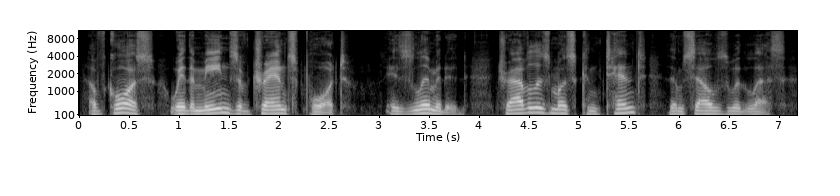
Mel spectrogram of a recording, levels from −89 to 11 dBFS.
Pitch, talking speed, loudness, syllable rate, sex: 135 Hz, 125 wpm, -17 LUFS, 4.2 syllables/s, male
